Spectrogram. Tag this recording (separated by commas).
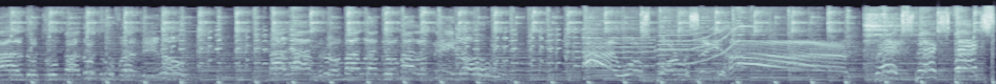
Jingle (music), Music, Singing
